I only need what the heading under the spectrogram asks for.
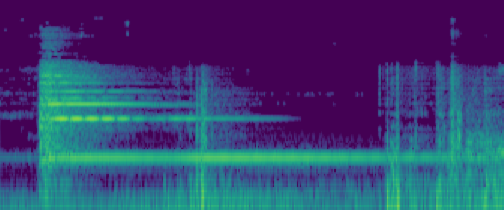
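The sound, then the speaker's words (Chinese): A bell is struck once, giving a bright, sustained ringing tone that slowly decays, followed by a sharp knock and later a few clattering knocks while the tone still hangs in the air. “比如这个声音，这个铃钟的声音会跑过来”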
